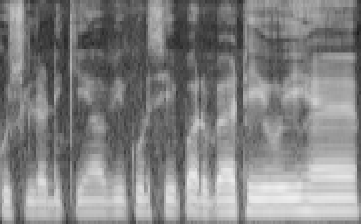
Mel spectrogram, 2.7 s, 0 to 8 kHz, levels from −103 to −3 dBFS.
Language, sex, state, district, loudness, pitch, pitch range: Hindi, male, Uttar Pradesh, Shamli, -16 LUFS, 115 Hz, 110-125 Hz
